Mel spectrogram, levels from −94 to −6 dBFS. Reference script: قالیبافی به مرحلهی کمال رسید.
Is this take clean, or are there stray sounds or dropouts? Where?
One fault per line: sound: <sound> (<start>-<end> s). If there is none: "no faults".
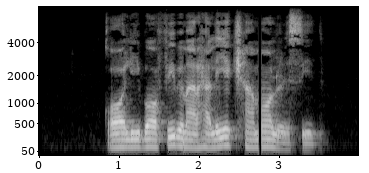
sound: dropout (2.7-2.8 s)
